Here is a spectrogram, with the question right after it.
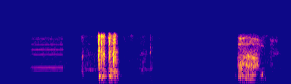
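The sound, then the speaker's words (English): A single brief, shrill electronic tone from a malfunctioning phone rings out, steady and buzzy with a half-second duration, followed by a couple of loud coughs or throat-clearing bursts. “They make a shrill noise here.”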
